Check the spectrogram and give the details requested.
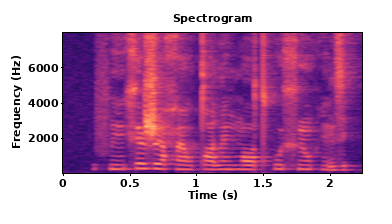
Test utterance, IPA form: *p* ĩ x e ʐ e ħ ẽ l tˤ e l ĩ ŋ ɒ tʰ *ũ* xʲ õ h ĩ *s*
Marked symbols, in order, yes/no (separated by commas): no, no, no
